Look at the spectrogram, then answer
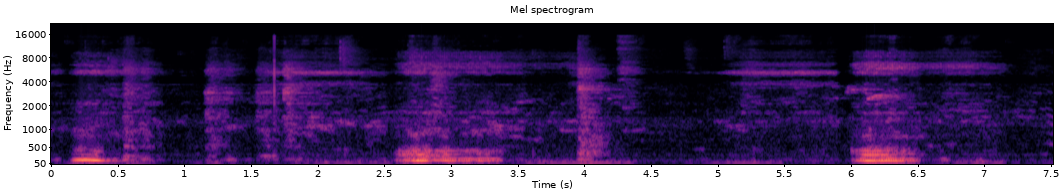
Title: Snoring..,,😴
